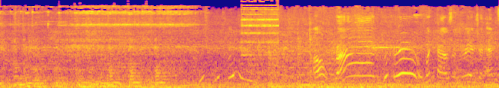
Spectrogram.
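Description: Slot machine win music with steady chiming tones during a bonus payout tally. About halfway through comes a brief ringing chime, and then a woman's voice.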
